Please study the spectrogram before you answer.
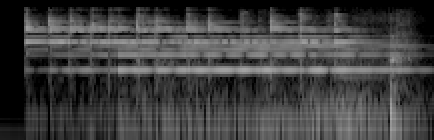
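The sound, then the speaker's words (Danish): A bell rung to open a parliamentary session sounds in a rapid run of many bright metallic strikes. A sustained high ring carries across the strikes, and a heavier strike comes near the end before the ring fades. No voices are heard. “Klokken har ringet. Mødet er åbnet.”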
